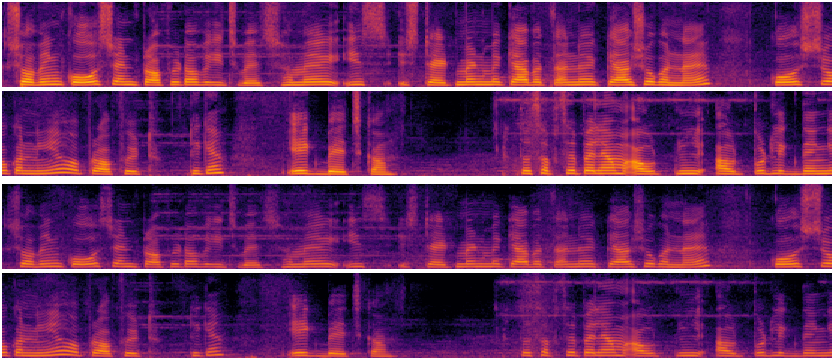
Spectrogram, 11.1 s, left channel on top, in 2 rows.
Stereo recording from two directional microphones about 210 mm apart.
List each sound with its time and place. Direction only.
0.0 s speech: 30° left (ahead or behind)
5.1 s a woman's voice: 10° left (ahead or behind)
6.7 s speech: 25° left (ahead or behind)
